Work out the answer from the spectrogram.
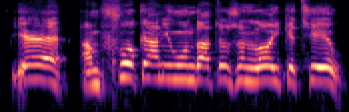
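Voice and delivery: ordinary talk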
